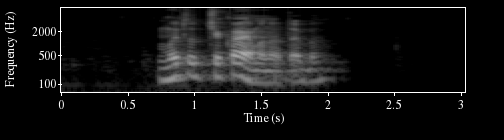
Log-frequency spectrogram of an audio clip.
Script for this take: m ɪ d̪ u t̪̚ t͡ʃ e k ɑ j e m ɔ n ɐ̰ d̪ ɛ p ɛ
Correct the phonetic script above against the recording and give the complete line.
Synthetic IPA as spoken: m ɪ t̪ u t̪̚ t͡ʃ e k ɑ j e m ɔ n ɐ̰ t̪ ɛ b ɛ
